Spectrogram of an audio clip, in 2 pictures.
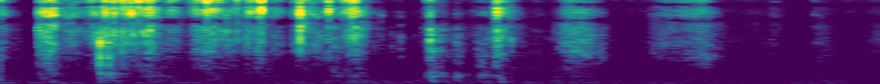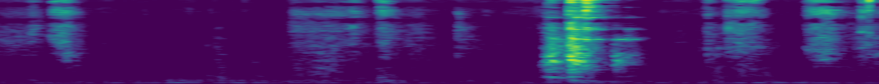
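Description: A hand creases and rubs a paper template against a wall, giving soft crinkling and rustling bursts that come and go over several seconds, faint and close.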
